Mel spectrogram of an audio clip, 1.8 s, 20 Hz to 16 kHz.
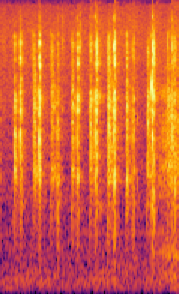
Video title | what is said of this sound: BEST BUDGET Wireless Earbuds with Active Noise Cancellation! - SoundPeats T2 Review (2021) | when doing anything really active you can hear a little bit of rattle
